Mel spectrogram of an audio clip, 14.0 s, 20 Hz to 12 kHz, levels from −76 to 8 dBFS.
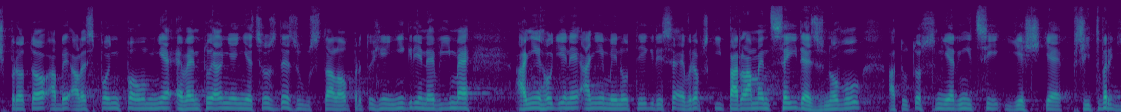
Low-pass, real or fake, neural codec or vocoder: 9.9 kHz; real; none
